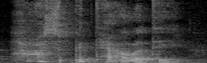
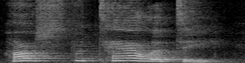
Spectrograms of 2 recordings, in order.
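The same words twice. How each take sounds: First: Said in the usual way. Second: High puppet voice says Hospitality. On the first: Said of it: "Can you say that?". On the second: Acted. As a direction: let the puppet parrot Hospitality. Puppet repeats word.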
